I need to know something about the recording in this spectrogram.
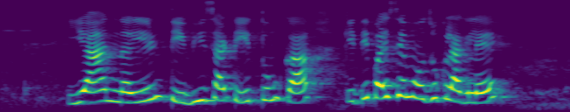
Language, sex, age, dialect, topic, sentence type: Marathi, female, 18-24, Southern Konkan, banking, statement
